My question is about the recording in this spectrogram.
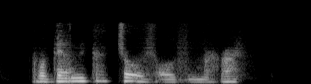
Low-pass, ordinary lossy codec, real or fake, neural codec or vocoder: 7.2 kHz; MP3, 64 kbps; fake; codec, 44.1 kHz, 0.9 kbps, DAC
